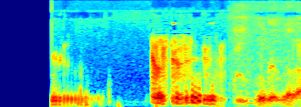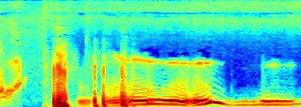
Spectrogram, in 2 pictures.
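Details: Hungry male's stomach growling (borborygmi).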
